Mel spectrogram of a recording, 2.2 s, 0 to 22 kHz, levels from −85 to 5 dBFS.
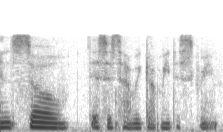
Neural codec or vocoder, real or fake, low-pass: none; real; 7.2 kHz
